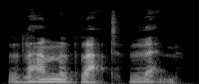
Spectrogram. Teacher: In this case, all three of the th's are voiced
